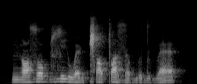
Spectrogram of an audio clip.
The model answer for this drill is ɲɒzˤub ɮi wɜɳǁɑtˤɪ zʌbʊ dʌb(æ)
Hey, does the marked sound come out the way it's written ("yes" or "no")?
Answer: yes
